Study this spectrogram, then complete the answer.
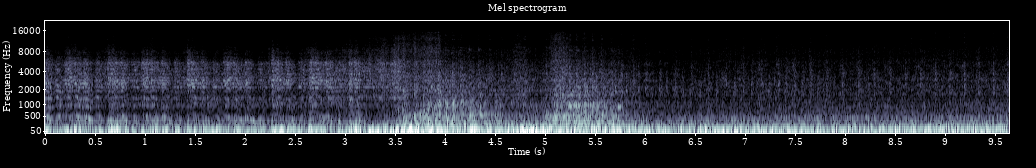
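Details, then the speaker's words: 1966 Ford Thunderbird that sat for years, after oil change to 20W-50 with oil pressure coming up: fast light ticking over a lumpy V8 idle that doesn't fade; lifter tick persists. "Let's see if that lifter tick goes away. All right, let's see if that lifter is going to come around or not. Unfortunately, I don't think so."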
